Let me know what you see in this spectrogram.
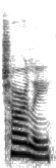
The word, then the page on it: charlie: American English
